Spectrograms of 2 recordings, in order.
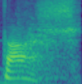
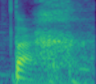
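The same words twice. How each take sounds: First: The final consonant is not a throaty jota. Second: The final consonant is a throaty Spanish jota. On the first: The speaker calls it right. "sino es Taj" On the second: The speaker calls it wrong. "Con J, del Taj, pero no se pronuncia"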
